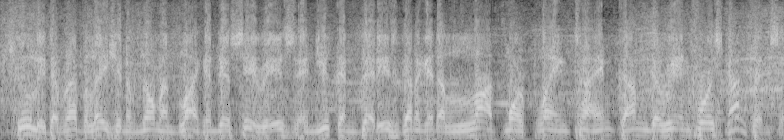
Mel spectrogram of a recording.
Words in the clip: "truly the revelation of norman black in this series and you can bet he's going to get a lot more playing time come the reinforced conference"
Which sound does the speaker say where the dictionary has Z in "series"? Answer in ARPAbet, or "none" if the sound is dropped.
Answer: Z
